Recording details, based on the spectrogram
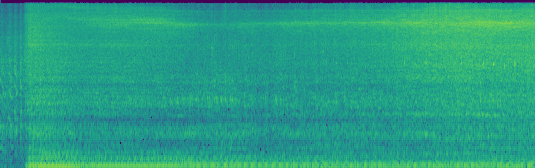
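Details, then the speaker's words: Car started after an attempted fix: petrol engine cranks and catches, then idles with a quick, repeating serpentine belt chirp over the running engine; less bad than before the fix, but still chirping. "Oh, for the love of crap, really? You're still going to squeak on me? Why are you chirping? You should not be chirping."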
